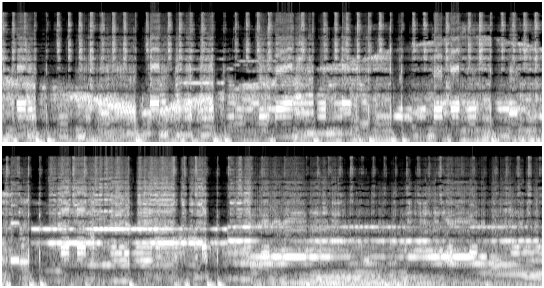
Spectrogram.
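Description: Electronic keyboard music with sustained synthesizer notes over a repeating low drum beat.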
